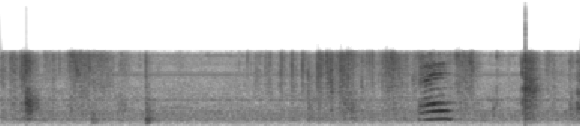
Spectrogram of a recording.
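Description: A knife slices the ends off an onion on a cutting board, a few distinct knocks and scraping cuts spaced apart, with a person speaking briefly.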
